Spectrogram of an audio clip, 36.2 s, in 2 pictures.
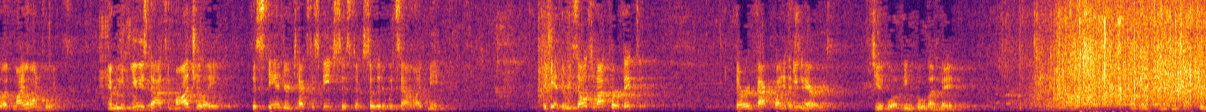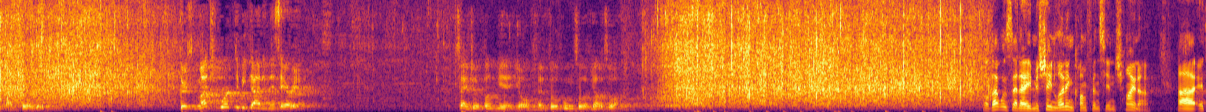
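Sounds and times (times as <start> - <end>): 
speech: 0.0 - 6.8, 8.1 - 9.8, 11.0 - 14.5, 17.0 - 19.1, 20.8 - 22.8, 25.0 - 27.7, 32.8 - 36.1
spontaneous applause at a machine learning conference: 15.2 - 20.8, 27.7 - 33.1.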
